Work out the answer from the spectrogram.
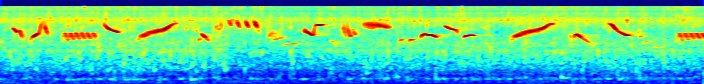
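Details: Black-throated Canary in active song with water therapy: clear upslurred and downslurred whistles mixed with short mechanical trills, delivered quickly and continuously, faint water trickling underneath.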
